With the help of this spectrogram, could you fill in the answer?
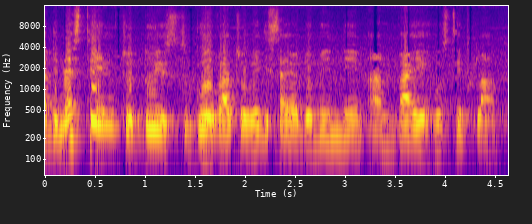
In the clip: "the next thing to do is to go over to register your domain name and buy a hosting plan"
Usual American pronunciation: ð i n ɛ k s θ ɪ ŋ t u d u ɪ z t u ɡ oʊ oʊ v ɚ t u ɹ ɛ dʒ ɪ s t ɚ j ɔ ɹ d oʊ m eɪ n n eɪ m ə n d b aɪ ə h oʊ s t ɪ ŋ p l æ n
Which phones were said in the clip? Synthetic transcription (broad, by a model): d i n ɛ k s t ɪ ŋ t u d u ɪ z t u ɡ oʊ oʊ v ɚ t u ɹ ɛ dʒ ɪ s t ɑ j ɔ d oʊ m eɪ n n eɪ m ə n b aɪ ə h oʊ s t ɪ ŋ p l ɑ n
